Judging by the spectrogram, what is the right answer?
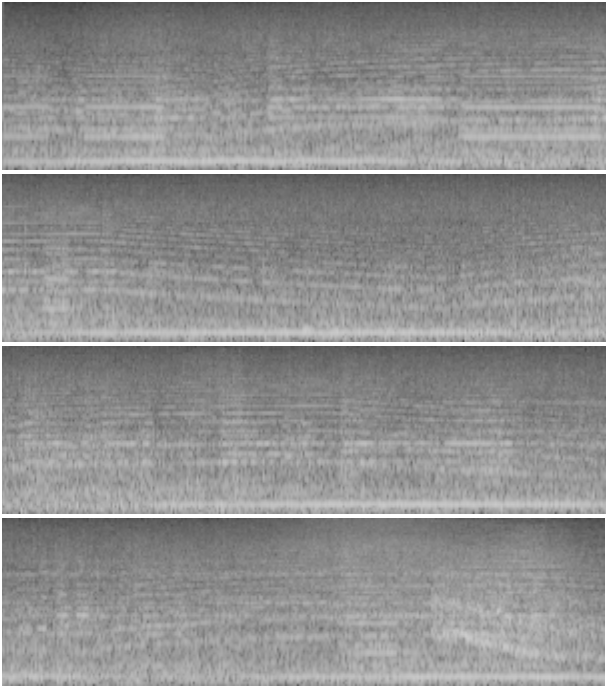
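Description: A stolen green Kaiser Fraser tears along in an L.A. Noire car chase: a loud, sustained engine roar that rises and falls with the revs, with a hiss of tire squeal surging near the end.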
